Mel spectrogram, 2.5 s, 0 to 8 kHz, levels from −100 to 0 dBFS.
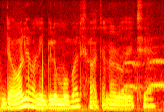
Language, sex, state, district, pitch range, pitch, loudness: Bengali, male, West Bengal, Cooch Behar, 110-170 Hz, 115 Hz, -16 LUFS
